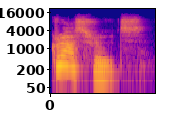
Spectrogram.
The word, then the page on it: grassroots: British English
